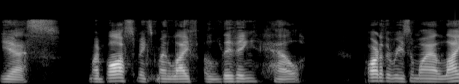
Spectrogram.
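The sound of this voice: Over a quiet background, an unforced reading voice moves along with fairly even intonation.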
